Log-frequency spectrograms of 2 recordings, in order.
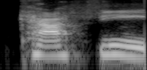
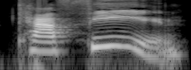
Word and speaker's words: caffeine: the first syllable caffeine in British English the word would be stressed on the first syllable caffeine caffeine in American English the word is stressed on the second syllable caffeine caffeine and in America it's the second syllable is emphasized was it kind of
